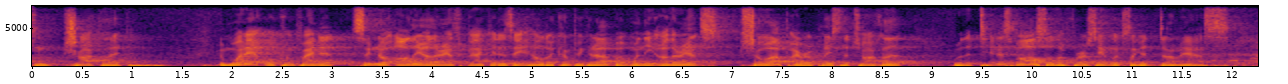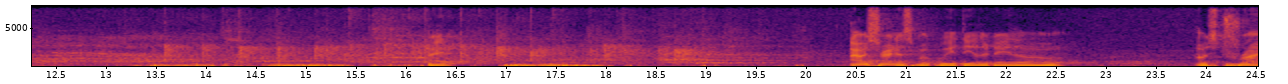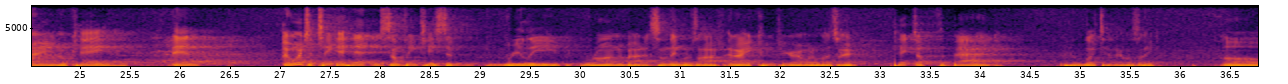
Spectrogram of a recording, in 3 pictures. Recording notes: Located at The Co-Prosperity Sphere, a really cool space where the show is also recorded as a podcast for Lumpen Radio.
